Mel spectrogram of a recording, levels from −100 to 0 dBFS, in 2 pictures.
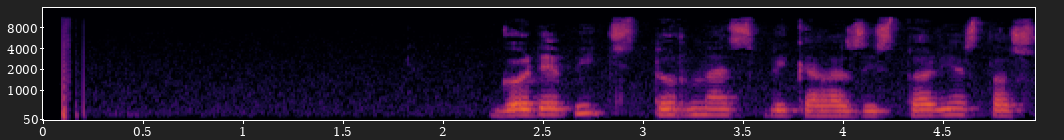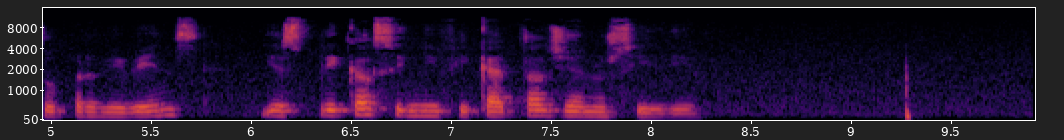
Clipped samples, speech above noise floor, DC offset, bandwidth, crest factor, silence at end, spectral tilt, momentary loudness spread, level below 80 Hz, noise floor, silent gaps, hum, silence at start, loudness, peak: under 0.1%; 35 dB; under 0.1%; 11.5 kHz; 20 dB; 0.6 s; -3 dB/octave; 15 LU; under -90 dBFS; -80 dBFS; none; none; 0.1 s; -45 LUFS; -26 dBFS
